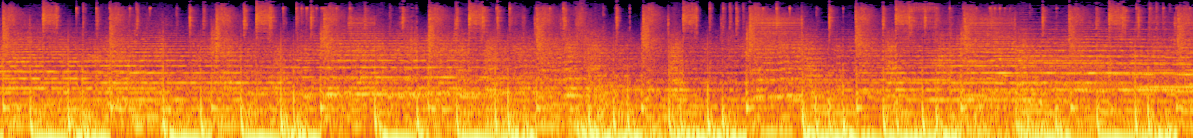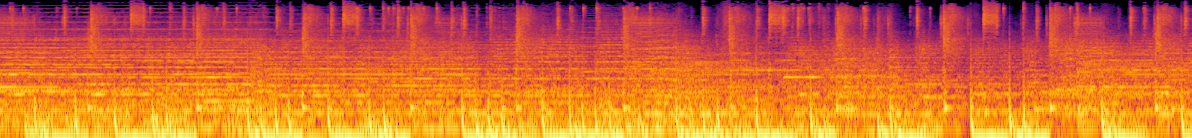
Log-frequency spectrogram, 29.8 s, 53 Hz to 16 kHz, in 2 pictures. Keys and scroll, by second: 1.6 Escape, 10.8 Escape.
